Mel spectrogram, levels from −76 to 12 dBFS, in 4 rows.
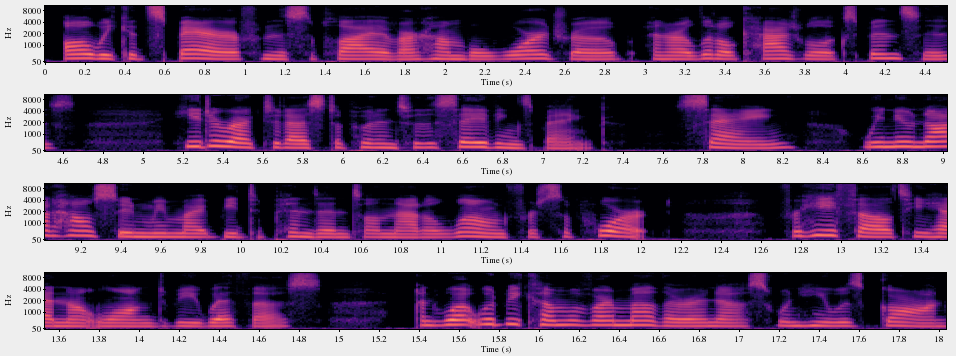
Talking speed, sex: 220 wpm, female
